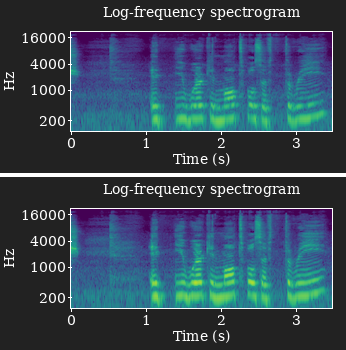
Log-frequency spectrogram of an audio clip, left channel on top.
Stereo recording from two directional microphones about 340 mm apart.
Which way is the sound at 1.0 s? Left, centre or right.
Centre.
